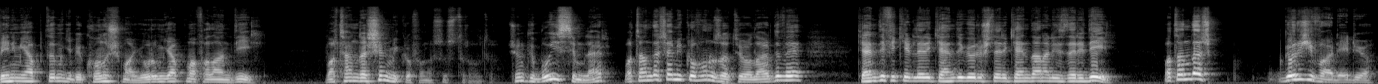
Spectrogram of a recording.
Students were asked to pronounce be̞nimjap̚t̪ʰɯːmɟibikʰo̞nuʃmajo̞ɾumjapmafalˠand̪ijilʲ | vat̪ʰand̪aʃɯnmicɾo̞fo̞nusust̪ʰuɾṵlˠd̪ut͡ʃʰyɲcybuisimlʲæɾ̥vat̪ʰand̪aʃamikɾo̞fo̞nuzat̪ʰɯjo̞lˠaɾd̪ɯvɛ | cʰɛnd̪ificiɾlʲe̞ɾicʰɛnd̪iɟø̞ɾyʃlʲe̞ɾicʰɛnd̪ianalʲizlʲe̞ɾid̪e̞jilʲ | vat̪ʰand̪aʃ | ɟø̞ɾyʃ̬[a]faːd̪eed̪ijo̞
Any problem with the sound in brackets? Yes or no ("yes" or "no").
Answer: yes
